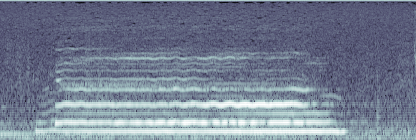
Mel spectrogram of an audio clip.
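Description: Voices holding one long, soft final note of a stage duet with a slight vibrato for about three seconds, with no accompaniment, then stopping.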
